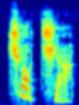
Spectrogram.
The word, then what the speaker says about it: ciocia: Another word, ciocia. Ciocia. Be careful, don't pronounce it as ciocia. Okay, it's soft.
